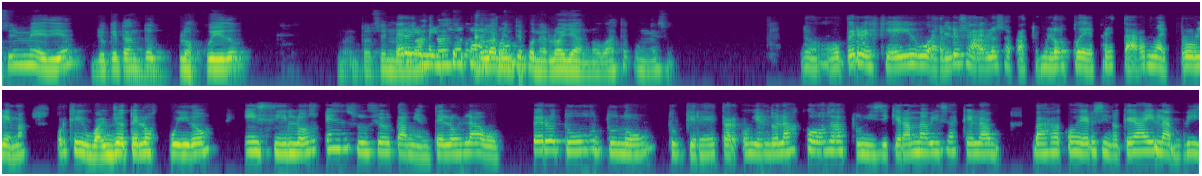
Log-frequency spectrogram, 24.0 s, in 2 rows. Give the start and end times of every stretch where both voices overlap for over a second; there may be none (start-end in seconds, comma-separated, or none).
3.9-5.2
